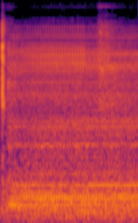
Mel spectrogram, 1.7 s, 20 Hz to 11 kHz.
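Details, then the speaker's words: Old farm fuel transfer pump, before replacement with Fill-Rite 35 GPM; quiet steady mid-pitched hum with faint tonal drone, no clean motor note, unable to load fuel; abnormal pump running noise. "yeah no good so it doesn't look like we're going to be able to load fuel while we're up in The Silo"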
